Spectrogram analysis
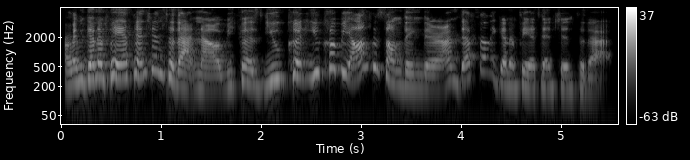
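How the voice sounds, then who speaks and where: A young Jamaican woman chatting in a remote interview, talkative and quick to laugh, often repeating her words. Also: fairly high pitch, very animated. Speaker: singer, interview guest. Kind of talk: casual interview chat.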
